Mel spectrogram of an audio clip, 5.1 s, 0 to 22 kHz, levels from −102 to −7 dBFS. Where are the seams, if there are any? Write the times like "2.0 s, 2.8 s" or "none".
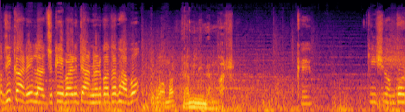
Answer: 1.8 s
